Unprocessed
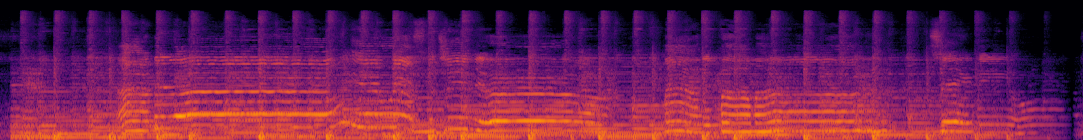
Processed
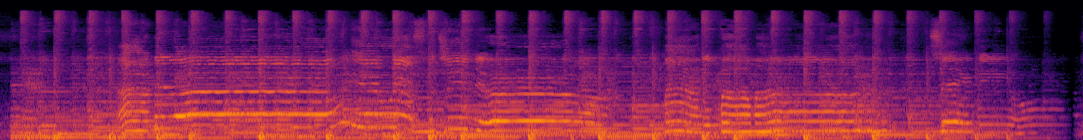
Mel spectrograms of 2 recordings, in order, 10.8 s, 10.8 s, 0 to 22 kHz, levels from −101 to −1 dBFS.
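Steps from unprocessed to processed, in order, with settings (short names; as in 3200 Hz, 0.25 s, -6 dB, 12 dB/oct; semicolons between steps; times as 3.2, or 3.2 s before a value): high shelf 9000 Hz +10.5 dB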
